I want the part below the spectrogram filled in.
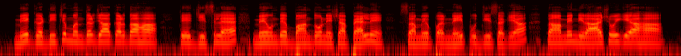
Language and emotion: Dogri, sad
